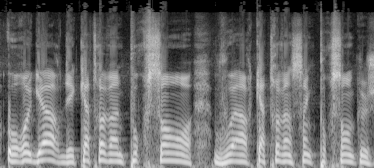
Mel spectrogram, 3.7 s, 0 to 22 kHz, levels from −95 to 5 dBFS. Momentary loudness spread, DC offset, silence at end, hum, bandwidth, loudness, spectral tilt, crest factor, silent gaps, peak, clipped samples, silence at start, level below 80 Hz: 4 LU; under 0.1%; 0 s; none; 19 kHz; -11 LUFS; -4 dB/octave; 10 dB; none; 0 dBFS; under 0.1%; 0.05 s; -28 dBFS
